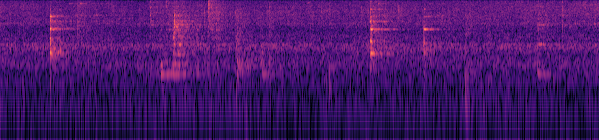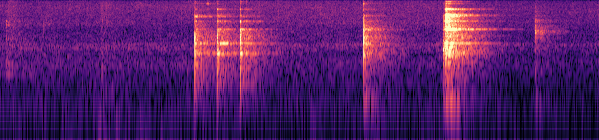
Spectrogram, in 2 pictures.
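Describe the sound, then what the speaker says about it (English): Ginger and green chilies stirred into melted butter on a tawa, with soft sizzling under sparse taps and scrapes of a spoon on the metal, growing into a few louder clatters near the end. "To this, we are going to add our ginger, and green chilies."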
